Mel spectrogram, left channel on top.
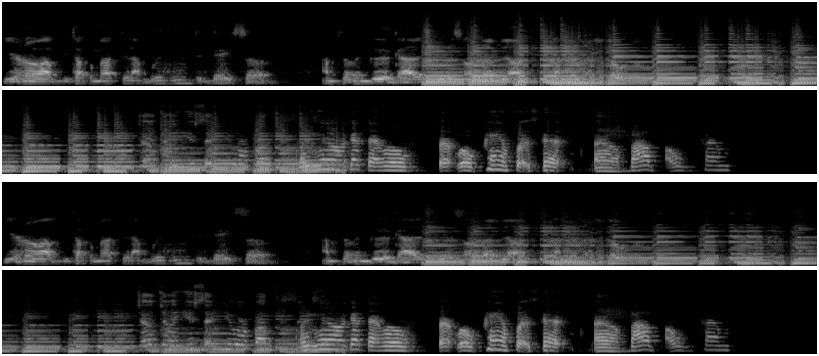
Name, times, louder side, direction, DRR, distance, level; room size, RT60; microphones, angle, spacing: voice 1, 0.0-2.7 3.2-6.5, left 3 dB, 65° left, 0.9 m, -33 dB
Guitar, 4.2-11.7, left 5 dB, 80° left, 0.4 m, -29 dB
voice 2, 9.3-12.2, right 2 dB, 70° right, 2.5 m, -38 dB
voice 3, 11.1-12.2 12.5-13.8 14.0-15.4, equal, 10° right, 0.6 m, -29 dB
10.0 x 4.3 x 3.6 m
head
